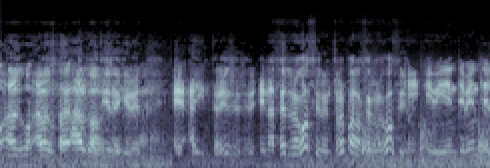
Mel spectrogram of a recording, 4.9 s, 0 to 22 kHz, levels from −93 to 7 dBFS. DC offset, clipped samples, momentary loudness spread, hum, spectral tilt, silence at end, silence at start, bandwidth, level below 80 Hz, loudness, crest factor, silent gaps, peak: under 0.1%; under 0.1%; 7 LU; none; -2.5 dB/octave; 0 s; 0 s; 13.5 kHz; -50 dBFS; -19 LUFS; 20 dB; none; 0 dBFS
